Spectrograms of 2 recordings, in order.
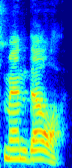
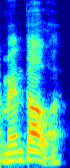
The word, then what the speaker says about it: mandala: Um, or just making a a solstice mandela. Not the Mandela effect, a mandala. Uh, sorry, I mispronounced that.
